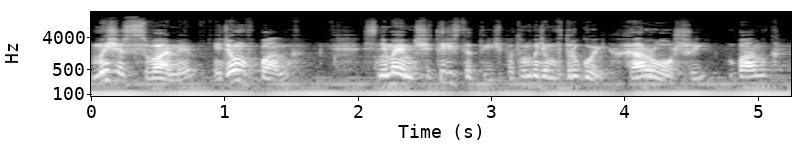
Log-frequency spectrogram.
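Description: An evasive swindler. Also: male voice, on the high side, a little fast, pushed and bright, a little hiss or hum. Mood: wheedling. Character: evasive male swindler who cons old people. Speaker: suspect under interrogation.

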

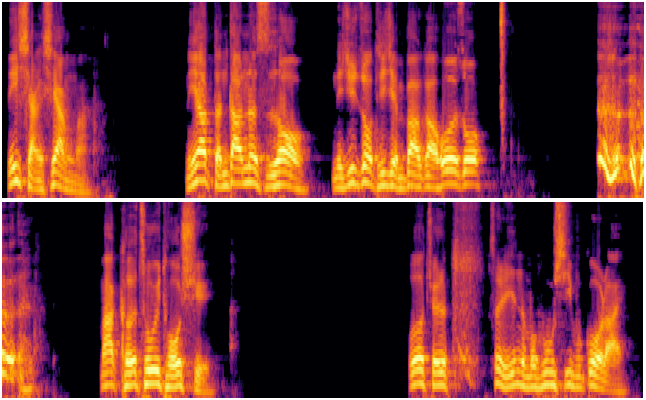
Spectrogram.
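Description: A man in his forties with a Taiwanese accent, ranting loudly and profanely to viewers on a livestream. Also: medium pitch, unhurried, pauses often. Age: 40s. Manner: loud, profane, animated. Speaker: livestream host.

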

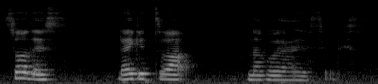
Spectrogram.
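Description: A young-sounding woman with a Kansai accent streams live, her slightly high voice hoarse and strained as she chats and reads viewer comments aloud. She keeps slipping into a breathy near-whisper between brighter bursts, with a faint hum of room ambience behind her. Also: fairly even intonation, a little slow. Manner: chatty, often dropping into a breathy whisper. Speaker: idol livestreamer. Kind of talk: casual livestream chat reading viewer comments.

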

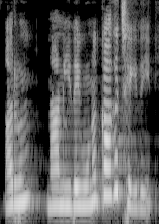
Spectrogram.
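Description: A woman's voice: on the high side, animated, moderate pace, lightly acted. A woman voicing a kind-hearted young heroine, speaking in a pleading, emotional way in a storybook tale.

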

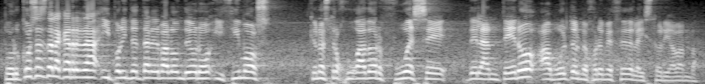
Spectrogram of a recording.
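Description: Young male gaming streamer, high bright voice, excitable slangy banter, faint noise behind. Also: fast. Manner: excitable, shouts on goals, slangy banter with viewers. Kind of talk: let's play commentary.

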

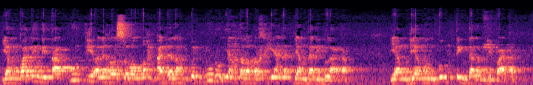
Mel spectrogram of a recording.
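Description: A man in his thirties, speaking at normal speed in a voice on the high side, gives a Friday sermon, telling a story with earnest, rising emphasis. He's recorded by webcam in a room before a green-screen backdrop, and the sound is distant, very roomy, dull, and lo-fi, with slight background noise.

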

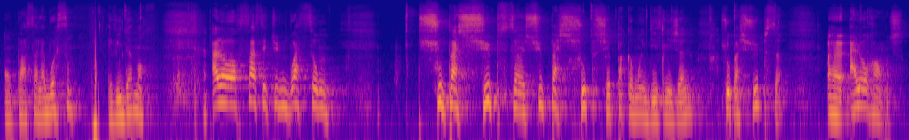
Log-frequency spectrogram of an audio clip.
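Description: A man's voice: medium pitch, expressive, moderate pace, warm tone, lightly acted. A man playing a brash, crude female farmer with a Burgundian accent in a comic sketch. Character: brash middle-aged female farmer from the countryside. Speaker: taste-tester.

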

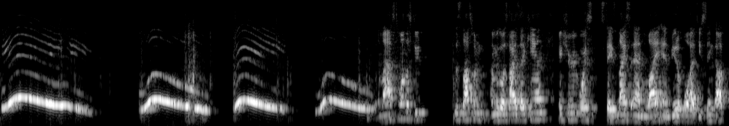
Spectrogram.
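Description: A man teaching a vocal warm-up to children, giving patient instructions between high sung woo and E sweeps. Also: level tone, fairly quick. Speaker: music teacher. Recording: roomy echo, mic a little distant.

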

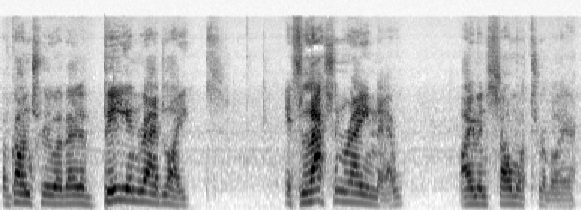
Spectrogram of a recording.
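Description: Male gameplay commentator, slightly high voice, frantic and self-deprecating. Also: slow pace, fairly bright tone. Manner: frantic, self-mocking, urgent. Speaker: gaming video host.

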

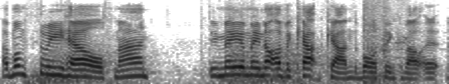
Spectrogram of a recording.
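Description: A man's voice: sits high, brisk, a little hiss or hum. A man playing an online game in voice chat, laughing and teasing his teammates. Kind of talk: voice chat while gaming.

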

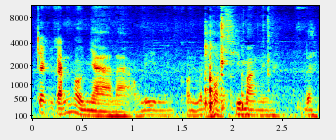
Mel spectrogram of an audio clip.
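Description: This fast-talking man has a fairly low voice and lively intonation, and the recording is very noisy. He demonstrates scrap electronics casually, chatting to viewers throughout and often repeating himself.

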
